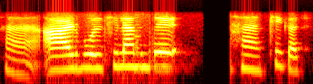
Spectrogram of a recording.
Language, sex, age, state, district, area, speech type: Bengali, female, 30-45, West Bengal, Bankura, urban, conversation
